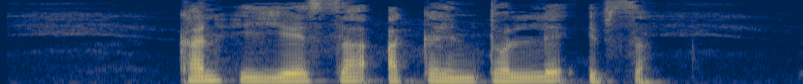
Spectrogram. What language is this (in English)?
Oromo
